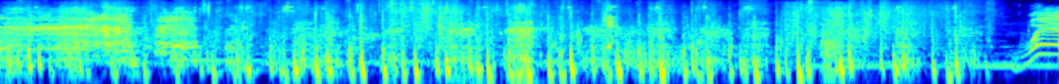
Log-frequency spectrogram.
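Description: Horse in the Red Dead Online video game, hooves clip-clopping in a steady rhythm with a loud whinny near the end, close by, under ongoing speech and game sounds.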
